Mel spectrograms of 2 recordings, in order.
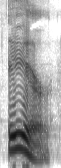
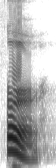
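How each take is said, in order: First: The vowel sounds like the word air. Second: The vowel sounds like the word fur. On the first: "now more commonly as air, as though it were spelled A I R" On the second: "In British English, however, it is always pronounced er"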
